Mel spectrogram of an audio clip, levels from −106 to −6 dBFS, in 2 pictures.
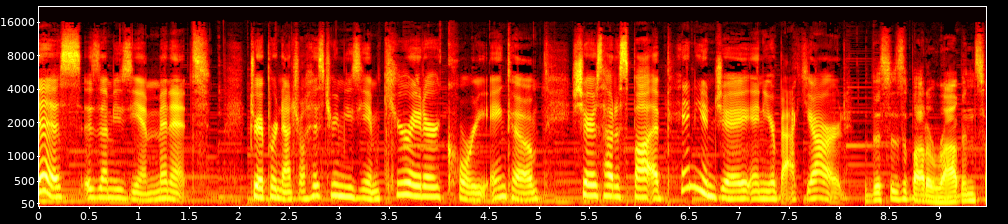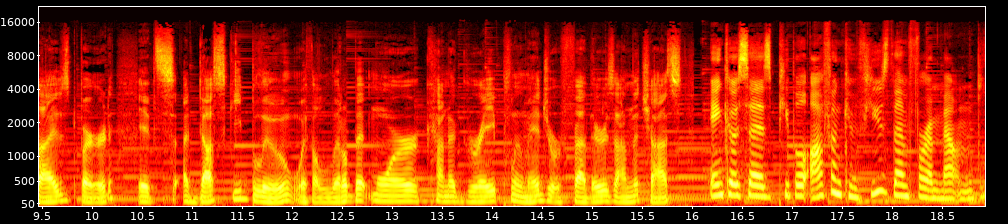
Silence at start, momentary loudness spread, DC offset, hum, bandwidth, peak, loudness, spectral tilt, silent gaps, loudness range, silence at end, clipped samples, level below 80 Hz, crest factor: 0 s; 8 LU; under 0.1%; none; 16 kHz; -6 dBFS; -24 LUFS; -4 dB/octave; none; 3 LU; 0 s; under 0.1%; -54 dBFS; 18 dB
